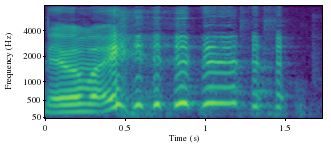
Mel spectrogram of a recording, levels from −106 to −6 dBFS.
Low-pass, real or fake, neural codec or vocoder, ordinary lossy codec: none; real; none; none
